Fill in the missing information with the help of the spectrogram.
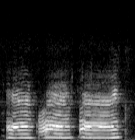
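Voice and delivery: ordinary delivery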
